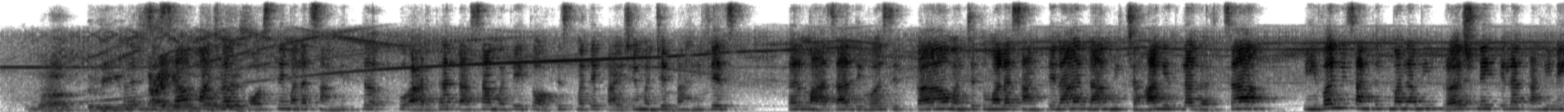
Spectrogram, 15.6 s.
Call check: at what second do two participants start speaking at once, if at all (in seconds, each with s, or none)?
1.2 s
